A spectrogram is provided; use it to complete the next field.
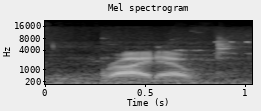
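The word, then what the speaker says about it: Rideout: sorry Anthony Anthony what ride out how do you spell that the way it sounds I don't know how that sounds ride out ride out r i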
